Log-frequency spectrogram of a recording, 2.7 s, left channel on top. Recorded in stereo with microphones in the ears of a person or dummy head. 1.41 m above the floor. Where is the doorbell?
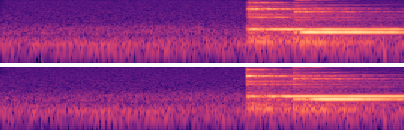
60° right (ahead or behind), 1.6 m.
